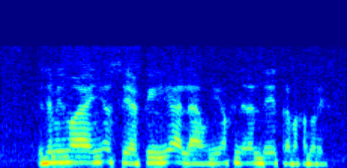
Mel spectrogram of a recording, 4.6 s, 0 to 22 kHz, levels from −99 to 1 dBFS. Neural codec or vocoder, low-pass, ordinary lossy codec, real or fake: none; 7.2 kHz; Opus, 64 kbps; real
